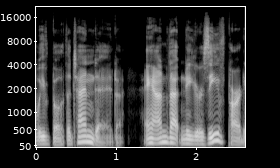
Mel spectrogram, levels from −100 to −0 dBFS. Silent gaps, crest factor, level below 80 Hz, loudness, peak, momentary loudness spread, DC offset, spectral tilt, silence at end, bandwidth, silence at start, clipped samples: none; 18 dB; -56 dBFS; -20 LUFS; -2 dBFS; 11 LU; under 0.1%; -5 dB/octave; 0 s; 15.5 kHz; 0 s; under 0.1%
